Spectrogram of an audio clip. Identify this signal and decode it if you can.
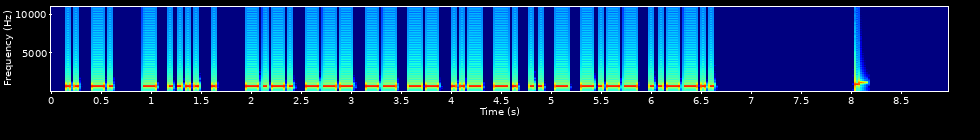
Morse code, heard as a keyed tone, about 28 wpm, 700 Hz. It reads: IN THE COMMUNITY?
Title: Sentences from Top 1000 Words - Review Part 5 - 28wpm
